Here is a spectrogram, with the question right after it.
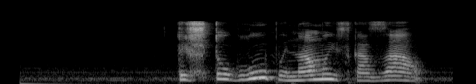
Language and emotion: Russian, angry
